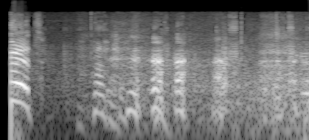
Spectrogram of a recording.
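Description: Human voices: a short, loud exclamation right at the start, falling in pitch, then quieter talking.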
